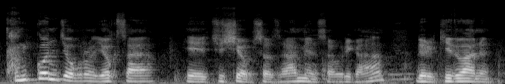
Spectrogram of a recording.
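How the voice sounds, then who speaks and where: A middle-aged man from South Korea preaching a Sunday sermon as a pastor, explaining point by point in a voice slightly hoarse from a cold. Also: medium pitch, measured pace, dark tone, a little hiss or hum.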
